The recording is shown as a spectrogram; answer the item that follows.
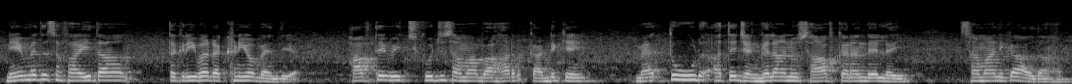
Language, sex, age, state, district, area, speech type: Punjabi, male, 18-30, Punjab, Kapurthala, urban, spontaneous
